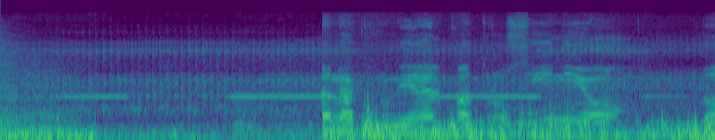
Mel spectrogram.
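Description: A backhoe engine rumbles in the distance.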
